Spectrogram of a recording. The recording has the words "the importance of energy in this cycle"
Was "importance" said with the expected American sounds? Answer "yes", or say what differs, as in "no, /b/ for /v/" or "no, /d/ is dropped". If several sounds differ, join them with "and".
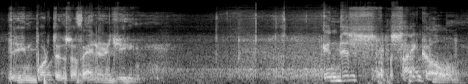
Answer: yes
